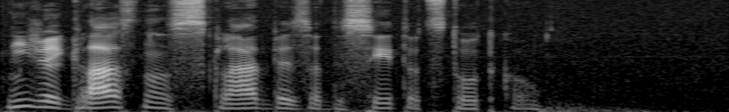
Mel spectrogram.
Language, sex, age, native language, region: Slovenian, male, 18-29, Slovenian, Central Slovenia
